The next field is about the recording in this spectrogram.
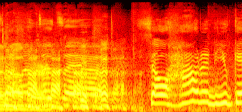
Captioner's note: group laughing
